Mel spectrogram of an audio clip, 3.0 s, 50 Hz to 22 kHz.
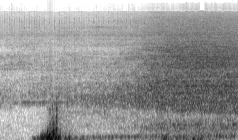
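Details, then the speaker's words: Chrysler Concorde 2.7L after full timing chain, guides, tensioner, cam gears and water pump replacement, new plugs: short crank, quick catch, then steady smooth idle, engine barely moves, no knocks, ticks or misses; normal idle. "Wow that engine doesn't even move at all because smooth that is I love it"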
